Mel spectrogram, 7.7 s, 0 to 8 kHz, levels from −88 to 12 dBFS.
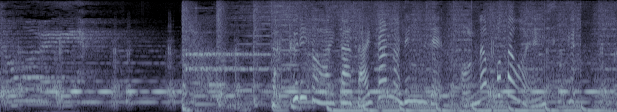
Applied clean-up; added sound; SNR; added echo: none; Guitar; 4 dB; none.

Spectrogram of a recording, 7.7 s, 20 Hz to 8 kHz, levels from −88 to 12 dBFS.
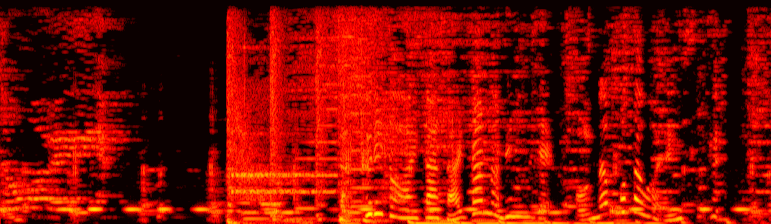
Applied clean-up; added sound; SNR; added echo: classical method Wiener filter.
